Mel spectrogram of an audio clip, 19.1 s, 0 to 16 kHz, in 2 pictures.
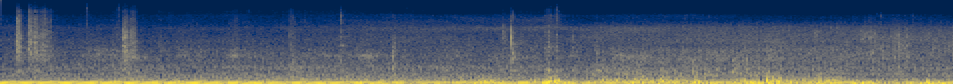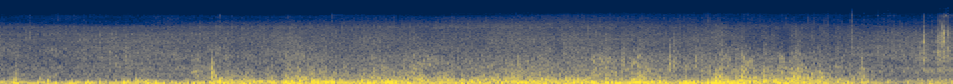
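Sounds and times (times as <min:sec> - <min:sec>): bicycle tyre and road noise: 0:00.0 - 0:19.0
wind buffeting microphone: 0:00.0 - 0:19.0.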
